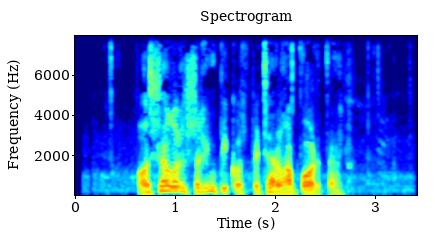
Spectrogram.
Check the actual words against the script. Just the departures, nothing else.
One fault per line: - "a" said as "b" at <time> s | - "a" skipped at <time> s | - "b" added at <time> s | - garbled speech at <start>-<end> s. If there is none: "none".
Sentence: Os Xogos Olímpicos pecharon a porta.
none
